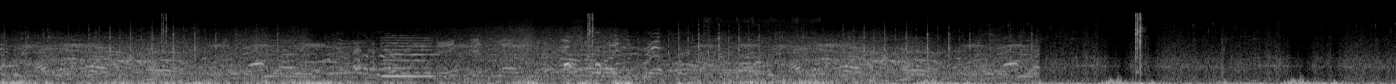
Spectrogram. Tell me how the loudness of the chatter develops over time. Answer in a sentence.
The loudness of the chatter stays about the same.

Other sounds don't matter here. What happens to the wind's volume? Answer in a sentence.
The volume of the wind stays about the same.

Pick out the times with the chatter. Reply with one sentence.
The chatter can be heard from 0.0 to 10.4 s.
